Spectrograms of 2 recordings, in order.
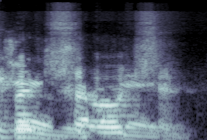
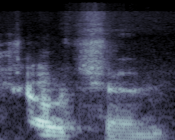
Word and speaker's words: Bachochin: Bachochin. Jay But That's right. Bachochin.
